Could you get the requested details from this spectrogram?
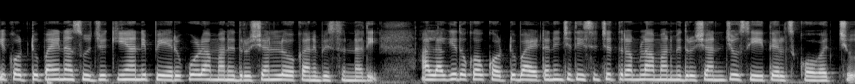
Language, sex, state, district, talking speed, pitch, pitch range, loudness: Telugu, female, Andhra Pradesh, Krishna, 135 wpm, 220 Hz, 205-225 Hz, -12 LUFS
